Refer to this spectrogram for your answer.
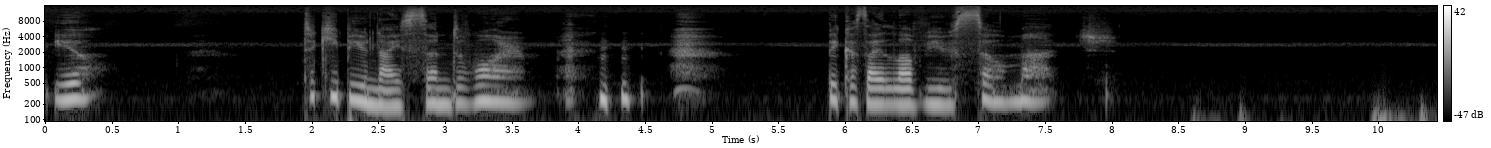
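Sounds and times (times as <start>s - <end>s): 
faint steady hum: 0.0s - 10.4s
speech: 0.1s - 0.4s, 2.0s - 5.0s, 5.9s - 8.0s
low heartbeat thumps in a person's chest: 10.0s - 10.4s.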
